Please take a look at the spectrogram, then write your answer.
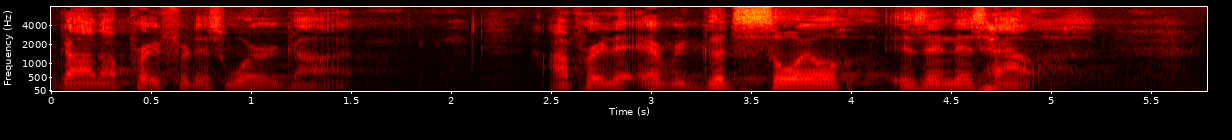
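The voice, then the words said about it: Slight Southern twang. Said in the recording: “I got a little Southern twang and a little articulation at the same time... if I say something a little country”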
